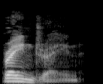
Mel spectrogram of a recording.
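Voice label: "brain drain", British English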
